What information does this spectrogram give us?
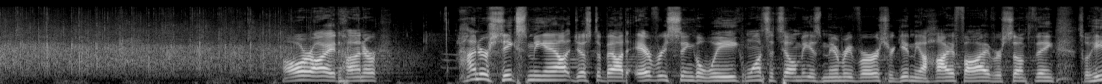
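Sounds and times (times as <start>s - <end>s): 
audience applause: 0.0s - 4.3s
speech: 2.8s - 4.0s, 4.6s - 11.0s.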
